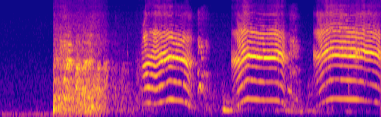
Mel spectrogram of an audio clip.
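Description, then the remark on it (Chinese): A newborn baby cries loudly in three high, wavering wails, each rising and then falling, with a short rough, breathy burst just before the first one. “婴拄出世就安尼骂骂大声吼，好久好忝，就随倒落一困。”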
